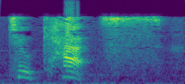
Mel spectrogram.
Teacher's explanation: cat ends with an unvoiced T TT one cat two cats again the s ending is unvoiced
